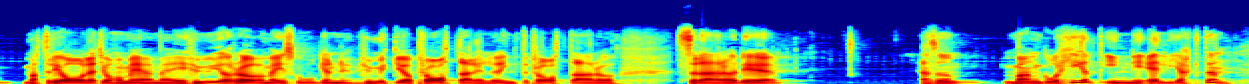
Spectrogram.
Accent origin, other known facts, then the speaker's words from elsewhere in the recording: West Coast, Sweden; men nere i Sydsverige där jag kommer ifrån, västkusten, där har det precis börjat.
